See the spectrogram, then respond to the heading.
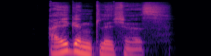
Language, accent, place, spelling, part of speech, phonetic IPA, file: German, Germany, Berlin, eigentliches, adjective, [ˈaɪ̯ɡn̩tlɪçəs], De-eigentliches.ogg
- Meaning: strong/mixed nominative/accusative neuter singular of eigentlich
